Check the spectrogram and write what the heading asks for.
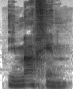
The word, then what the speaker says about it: imagen: When letter G is followed by E or I, it's pronounced as a strong English H sound or German Bach. Imagen, general, elegir, página.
